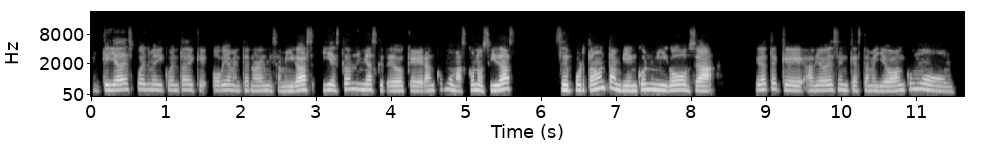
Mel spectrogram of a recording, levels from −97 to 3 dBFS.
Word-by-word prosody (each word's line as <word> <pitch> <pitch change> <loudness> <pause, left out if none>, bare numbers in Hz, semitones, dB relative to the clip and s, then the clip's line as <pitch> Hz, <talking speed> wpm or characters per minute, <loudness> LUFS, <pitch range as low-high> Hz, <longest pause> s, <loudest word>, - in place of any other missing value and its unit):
que 220 - +2
ya 225 0 +4
después 245 0 -2
me 235 0 -3
di 225 - -3
cuenta 215 +1 -6
de 230 -1 -3
que - - -11
obviamente 205 -1 -4
no 195 - -4
eran 195 +1 -3
mis 200 -2 -8
amigas 190 +5 +3
y 225 +1 -1
estas 225 +5 -1
niñas 230 -3 -1
que 210 - -6
te - - -7
digo 195 0 +1
que 190 0 -2
eran 195 +2 -1
como 240 +2 -6
más 190 -4 -1
conocidas, 220 +3 +3 0.5
se 225 -2 +4
portaron 225 +7 +2
tan 275 -6 +3
bien 200 -1 +1
conmigo, 220 -2 +2
o 220 - 0
sea, 195 0 +4 0.5
fíjate 240 +2 -2
que 210 -3 -1
había 205 +1 -3
veces 220 +1 -2
en 220 -2 -2
que - - -4
hasta 200 0 -8
me 195 0 -4
llevaban 190 +3 0
como, 210 -9 -2
215 Hz, 210 wpm, -21 LUFS, 200-230 Hz, 0.5 s, ya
